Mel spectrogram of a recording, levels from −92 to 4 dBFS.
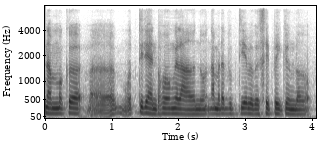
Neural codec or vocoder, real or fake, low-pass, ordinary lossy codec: codec, 16 kHz in and 24 kHz out, 0.9 kbps, LongCat-Audio-Codec, fine tuned four codebook decoder; fake; 7.2 kHz; none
